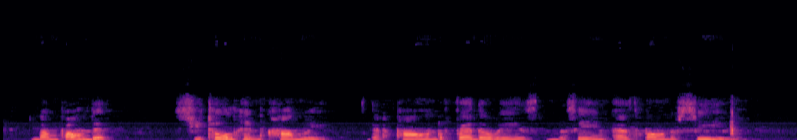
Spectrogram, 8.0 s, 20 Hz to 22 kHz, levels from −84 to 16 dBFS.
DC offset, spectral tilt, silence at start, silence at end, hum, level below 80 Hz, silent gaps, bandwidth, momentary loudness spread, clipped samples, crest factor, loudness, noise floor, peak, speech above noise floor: under 0.1%; -7.5 dB/octave; 0.3 s; 0.6 s; none; -56 dBFS; none; 7.2 kHz; 15 LU; under 0.1%; 20 dB; -20 LUFS; -64 dBFS; -2 dBFS; 44 dB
